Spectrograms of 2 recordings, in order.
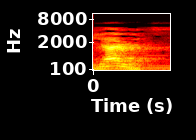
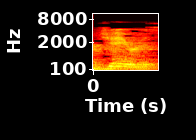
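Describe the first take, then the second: First: Jairus with a long I in the first syllable; Jairus, first syllable rhyming with "eye"; pronounced JY-rus. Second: Jairus with a long A in the first syllable; Jairus, first syllable rhyming with "day"; pronounced JAY-rus. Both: Shown as a demonstration. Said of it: "depending on how you pronounce it".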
